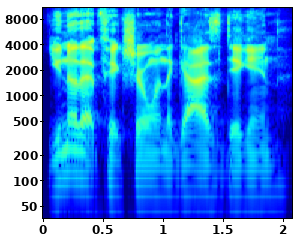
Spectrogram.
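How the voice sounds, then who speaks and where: Very deep-voiced man hosting a podcast. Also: animated, normal speed, a bit bright, clean tone. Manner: conversational, frequent "you know what I'm saying" check-ins. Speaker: podcast host. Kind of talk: casual podcast interview.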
